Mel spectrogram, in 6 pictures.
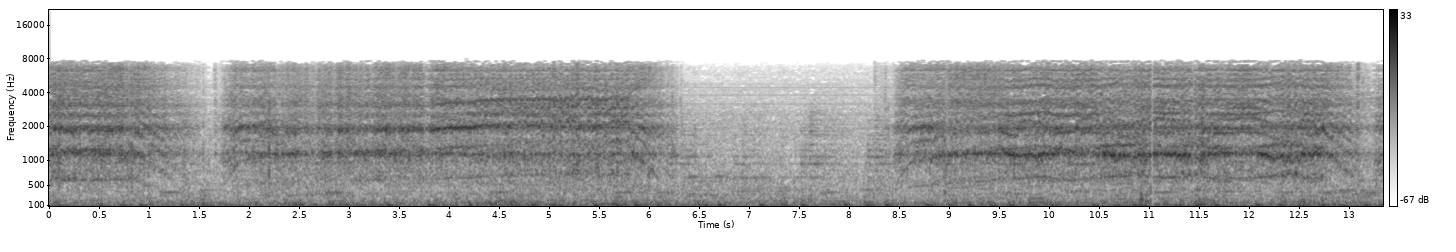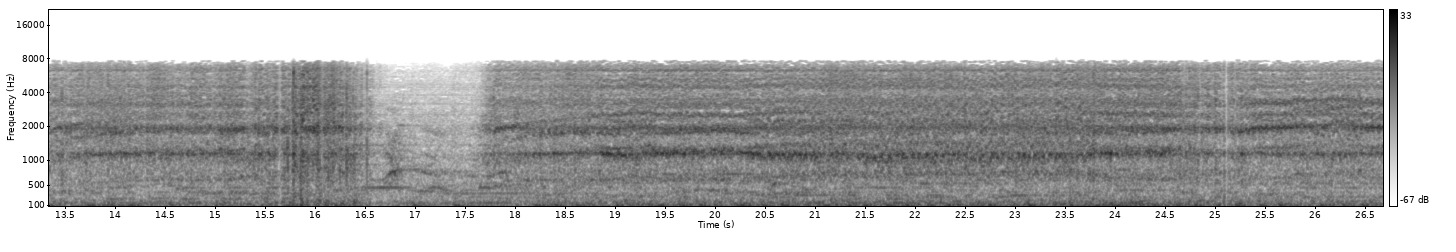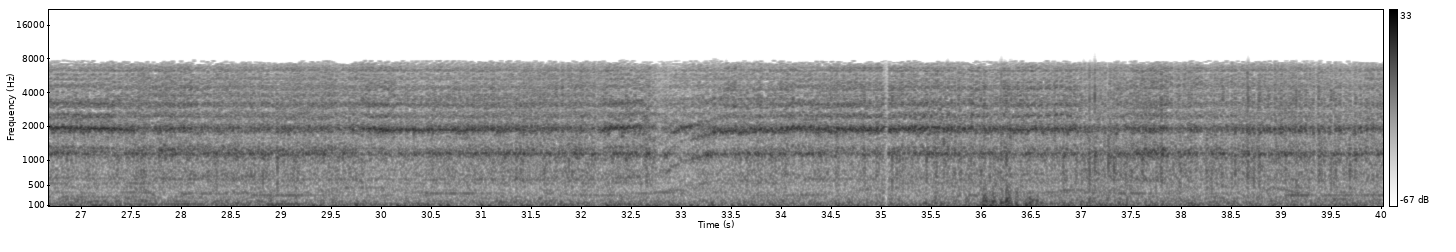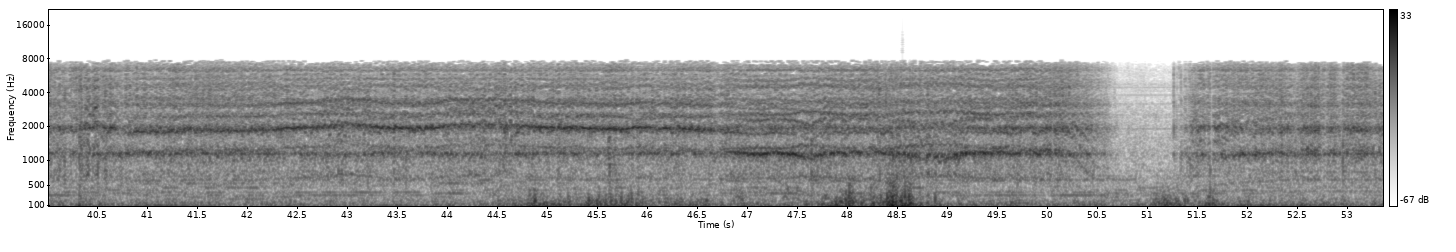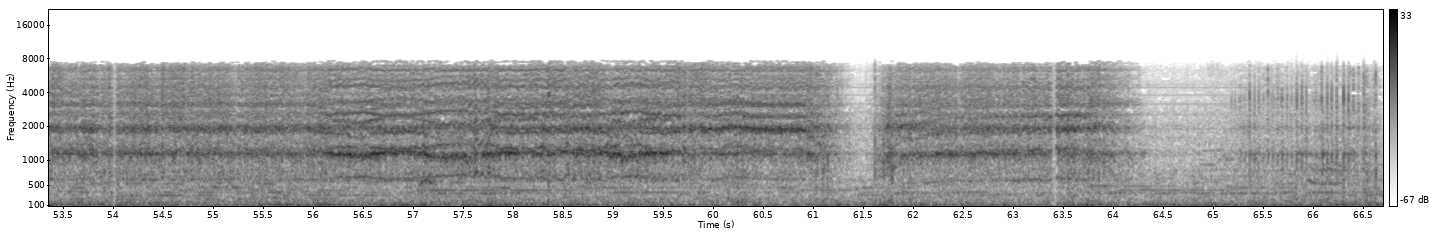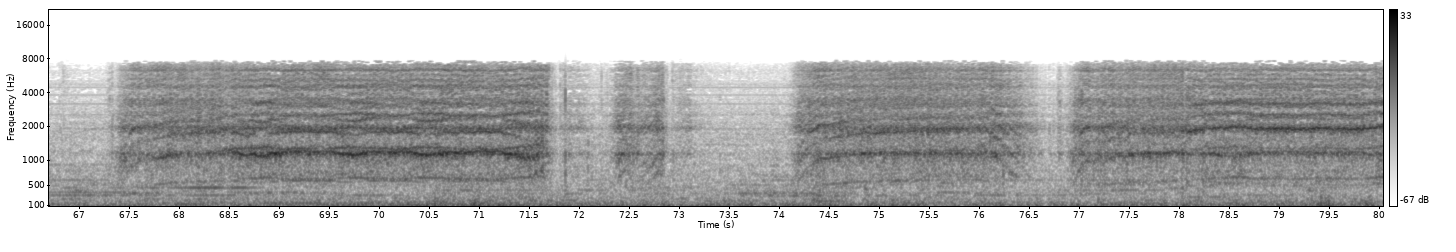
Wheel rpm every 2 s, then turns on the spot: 100, 150, 140, 10, 100, 160, 120, 160, 50, 150, 160, 160, 160, 160, 160, 160, 140, 160, 160, 160, 160, 160, 160, 160, 160, 80, 160, 160, 160, 160, 100, 140, 20, 30, 160, 140, 20, 130, 90, 160.
64-66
